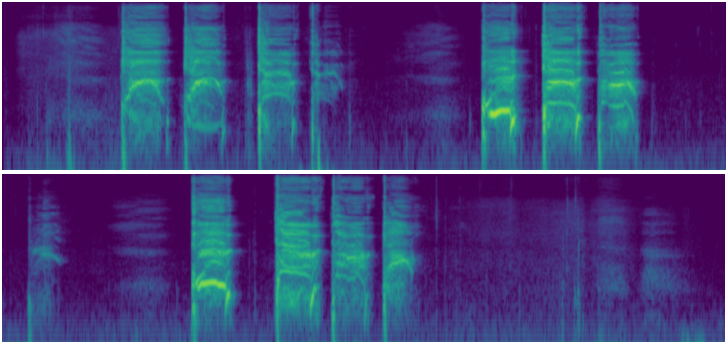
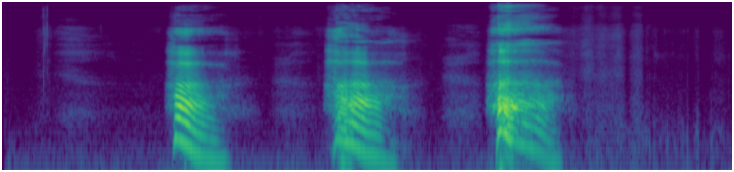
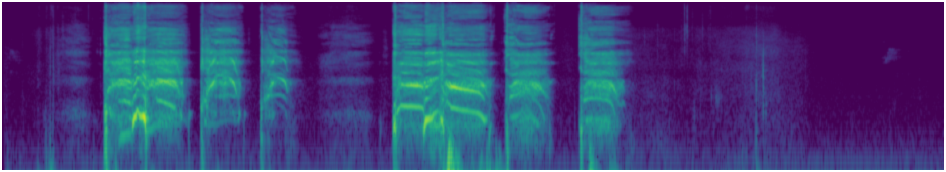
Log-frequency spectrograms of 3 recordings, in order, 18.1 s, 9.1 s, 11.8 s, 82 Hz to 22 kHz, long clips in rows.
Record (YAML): three_cough_length: 18.1 s
three_cough_amplitude: 23025
three_cough_signal_mean_std_ratio: 0.39
exhalation_length: 9.1 s
exhalation_amplitude: 23271
exhalation_signal_mean_std_ratio: 0.3
cough_length: 11.8 s
cough_amplitude: 27978
cough_signal_mean_std_ratio: 0.41
survey_phase: beta (2021-08-13 to 2022-03-07)
age: 45-64
gender: Female
wearing_mask: 'No'
symptom_cough_any: true
symptom_runny_or_blocked_nose: true
symptom_shortness_of_breath: true
symptom_sore_throat: true
symptom_fatigue: true
symptom_headache: true
symptom_change_to_sense_of_smell_or_taste: true
symptom_other: true
symptom_onset: 3 days
smoker_status: Never smoked
respiratory_condition_asthma: true
respiratory_condition_other: false
recruitment_source: Test and Trace
submission_delay: 1 day
covid_test_result: Positive
covid_test_method: RT-qPCR
covid_ct_value: 16.9
covid_ct_gene: N gene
